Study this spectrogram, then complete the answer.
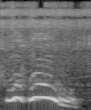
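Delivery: high, loud happy whoop; excited woo-hoo. Real, not acted. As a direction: cheer it out, thrilled. Excited by the smell.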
